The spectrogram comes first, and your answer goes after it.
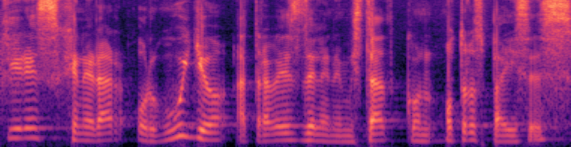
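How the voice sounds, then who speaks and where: Noticeable background noise runs under a man speaking with a Mexican accent. His medium-pitched voice has ordinary pitch variation. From Mexico. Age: young. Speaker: youtuber, cultural commentator. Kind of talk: interview. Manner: hesitant fillers.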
